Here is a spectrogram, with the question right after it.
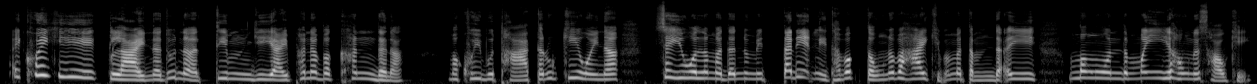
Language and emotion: Manipuri, angry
